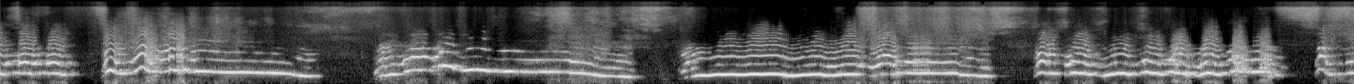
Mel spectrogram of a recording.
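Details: Vocal Siberian Husky named Mila complaining through bath and grooming: a run of rising and falling, warbling howl-moans, some long and sliding, others quick and wobbly, nearly continuous with brief breaks, over a faint rushing background.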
